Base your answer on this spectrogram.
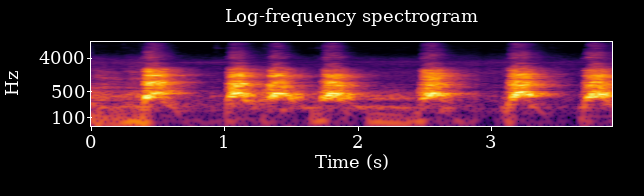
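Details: A female Great Dane barks persistently at a new Roomba vacuum indoors; loud coarse barks repeat at an uneven pace, about one every half second, some doubled, with vacuum hum between.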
